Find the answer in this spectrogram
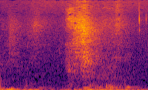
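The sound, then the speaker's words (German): A male house cat lets out a single short, breathy noise, a noisy snort-like hiss lasting under half a second, over low background rumble with no talking. “Das war mein Kater.”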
